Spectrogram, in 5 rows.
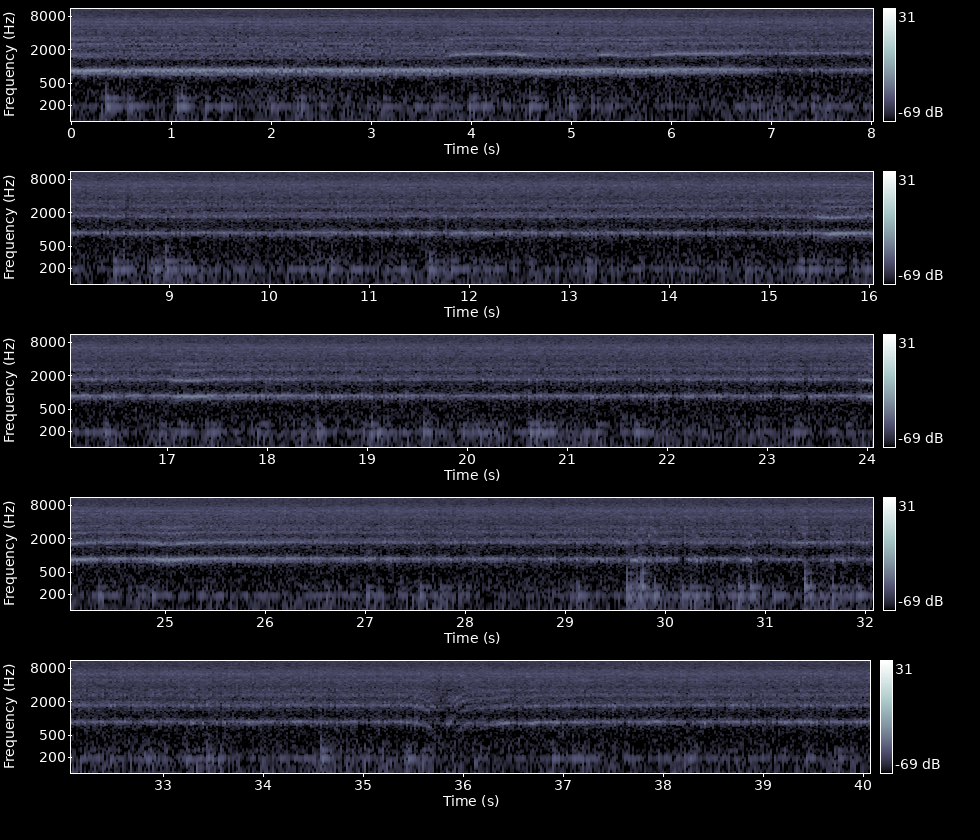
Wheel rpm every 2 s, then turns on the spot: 220, 210, 220, 230, 230, 230, 230, 230, 230, 230, 230, 230, 230, 230, 230, 230, 230, 220, 200, 230.
none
